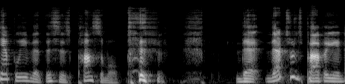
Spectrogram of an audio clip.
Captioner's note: chuckles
